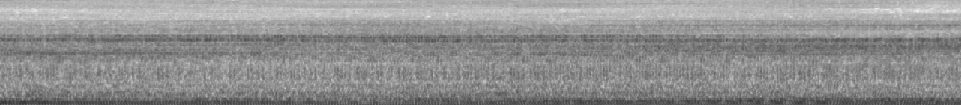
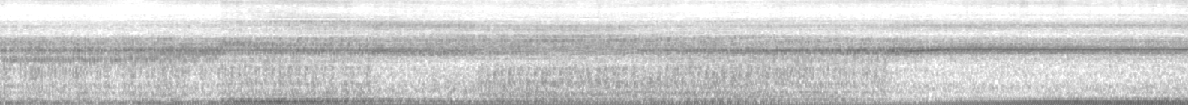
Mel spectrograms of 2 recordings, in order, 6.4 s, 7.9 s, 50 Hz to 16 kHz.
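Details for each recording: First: 4-year-old Carbon Collective DA polisher after gear head grease replaced with red lithium, fixing vibration, wobble and high-rpm screaming: steady even high-speed whirr, no scream or wobble, smooth motor and pad hum; normal running. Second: Four-year-old Carbon Collective DA polisher with increasing vibration and pad walking: a steady high-pitched scream over the motor hum that rises with speed, from degraded gear head grease due to be replaced with red lithium.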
